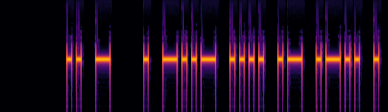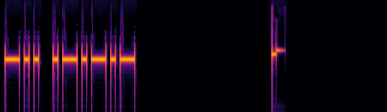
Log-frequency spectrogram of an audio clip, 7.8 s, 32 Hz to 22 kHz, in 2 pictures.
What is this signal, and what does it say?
Morse code, heard as a keyed tone, about 25 wpm, 700 Hz. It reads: IT EXHALED.
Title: A Sound Of Thunder 25wpm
